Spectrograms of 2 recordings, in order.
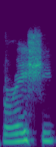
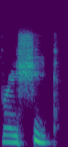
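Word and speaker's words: בְּרֵאשִׁית: an accented syllable so this word is not bereishit it's very sheet because the accent's over here and then it will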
